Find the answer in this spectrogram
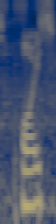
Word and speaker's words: Royce: but i believe in in portuguese you don't necessarily say the r right it's like genato is that that how you say it at least that's like how brazilians uh pronounce their names like royce gracie is hoist gracie type of thing jujutsu legend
